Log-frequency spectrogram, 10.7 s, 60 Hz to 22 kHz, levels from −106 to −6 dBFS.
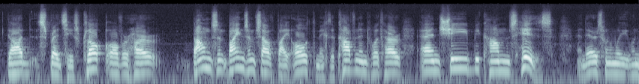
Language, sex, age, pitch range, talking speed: English, male, 60-79, 125-155 Hz, 130 wpm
